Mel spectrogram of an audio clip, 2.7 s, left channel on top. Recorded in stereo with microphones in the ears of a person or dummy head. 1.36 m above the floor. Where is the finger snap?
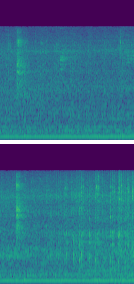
80° right, 1.1 m.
